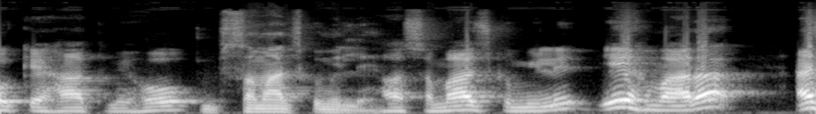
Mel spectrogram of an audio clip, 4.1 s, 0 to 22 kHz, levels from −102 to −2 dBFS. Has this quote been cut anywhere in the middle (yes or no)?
no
